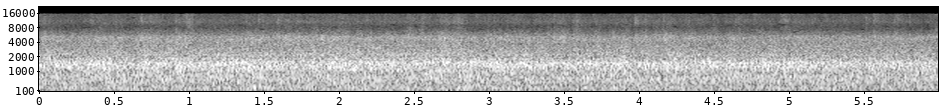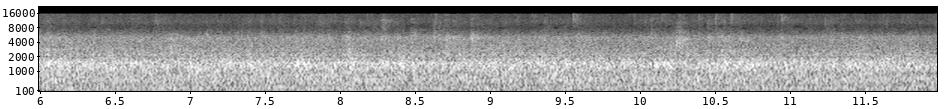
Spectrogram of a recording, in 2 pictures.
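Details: Steady broadband hiss like rain or passing traffic, with no distinct animal calls standing out.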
